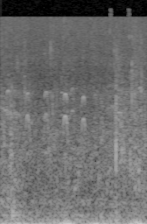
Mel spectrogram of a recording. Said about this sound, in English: on the bow of the boat again, on our foredeck, enjoying Deception Island, listening to the seagulls.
